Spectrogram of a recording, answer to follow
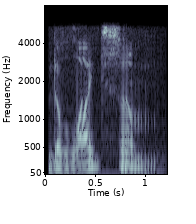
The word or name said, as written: delightsome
